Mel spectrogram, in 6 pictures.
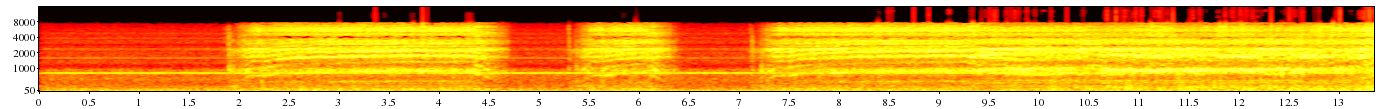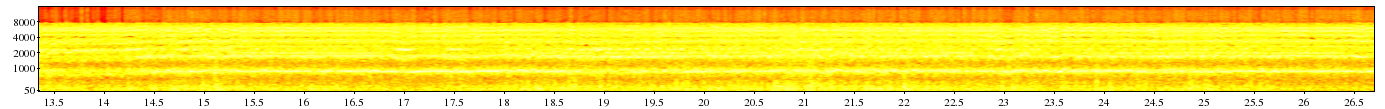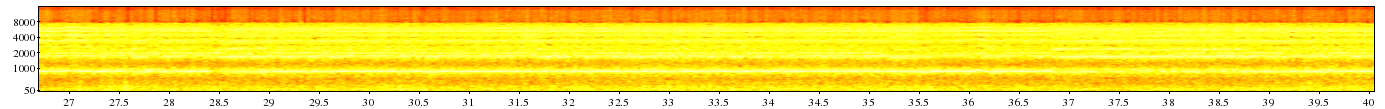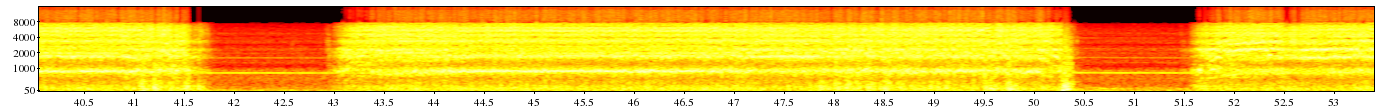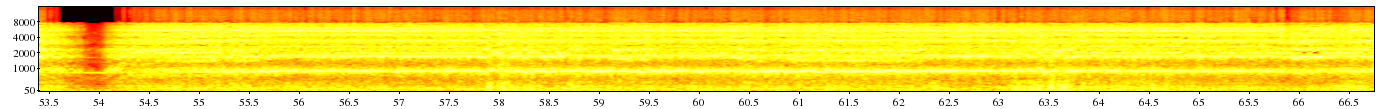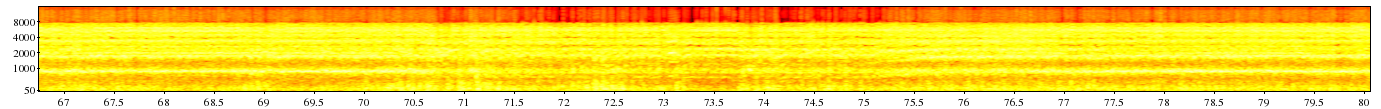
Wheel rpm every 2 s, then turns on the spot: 0, 100, 40, 40, 110, 110, 150, 230, 230, 230, 230, 230, 230, 230, 230, 230, 230, 230, 230, 230, 170, 80, 230, 230, 220, 60, 150, 180, 230, 220, 220, 230, 230, 230, 240, 200, 160, 180, 220, 230.
none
